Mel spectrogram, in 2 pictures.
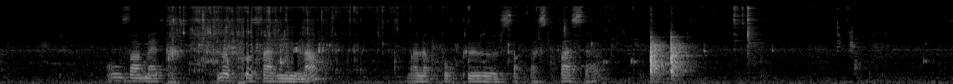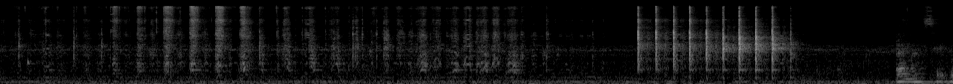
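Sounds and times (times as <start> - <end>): spoon scraping wire-mesh sieve: 9.5 - 15.6.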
